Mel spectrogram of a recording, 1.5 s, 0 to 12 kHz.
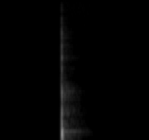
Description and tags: Sound of a single finger tip on a touch screen. Recorded with H2n, optimised with Adobe Audition CS6. Make sure to check the other sounds of this pack, if you need a variety of touch sreen sounds, for example if you need to design the audio for a phone number being dialed on a smartphone.
screen, touch, touch-screen, touchscreen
